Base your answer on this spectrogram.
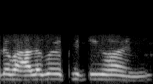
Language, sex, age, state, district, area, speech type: Bengali, female, 30-45, West Bengal, Uttar Dinajpur, rural, conversation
